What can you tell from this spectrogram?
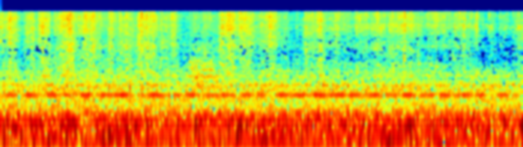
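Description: Steady background hum with a constant tone, under faint crinkling and smacking from eating chicken with plastic-gloved hands.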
